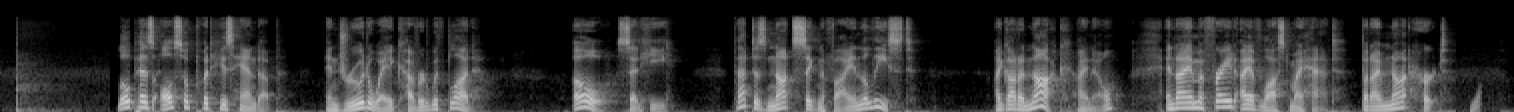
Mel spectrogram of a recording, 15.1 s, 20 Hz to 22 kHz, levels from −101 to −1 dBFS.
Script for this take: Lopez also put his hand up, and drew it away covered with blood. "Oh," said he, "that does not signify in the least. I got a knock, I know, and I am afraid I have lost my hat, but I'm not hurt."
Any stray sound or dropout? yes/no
yes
